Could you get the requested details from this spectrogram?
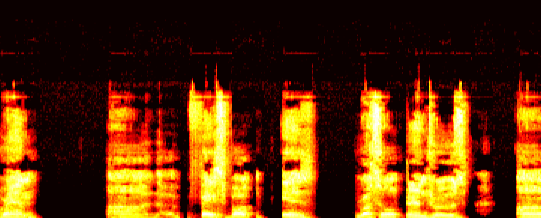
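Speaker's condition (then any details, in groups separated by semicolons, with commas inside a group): Sporadic ALS; must speak slower and carefully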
